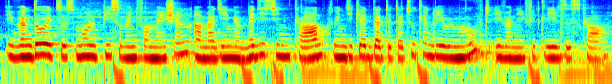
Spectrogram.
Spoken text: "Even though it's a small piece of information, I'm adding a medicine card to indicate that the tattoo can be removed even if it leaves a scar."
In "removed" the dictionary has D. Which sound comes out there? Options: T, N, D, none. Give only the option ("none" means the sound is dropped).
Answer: D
